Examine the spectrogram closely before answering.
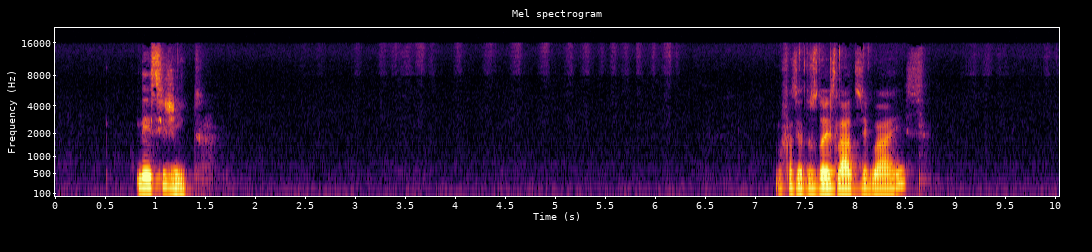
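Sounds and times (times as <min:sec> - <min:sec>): soft brush strokes: 0:02.3 - 0:10.0.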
